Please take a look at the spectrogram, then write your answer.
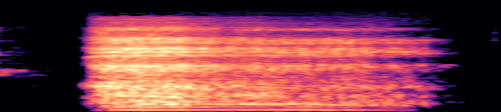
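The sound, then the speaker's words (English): One long, deep yogic breath drawn loudly during pranayama breathing practice in a yoga pose, with a throaty, rushing hiss and faint hum that holds steady for nearly two seconds before fading. No one speaks. “Asana, the physical pose right now, is the container for you breathing really big.”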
